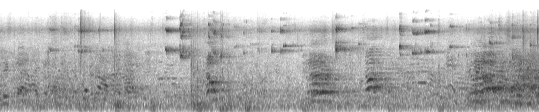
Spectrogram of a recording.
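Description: Live basketball play in a school gym: a basketball bouncing on the hardwood court, sneakers squeaking, and players and spectators calling out now and then, all echoing in the hall.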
